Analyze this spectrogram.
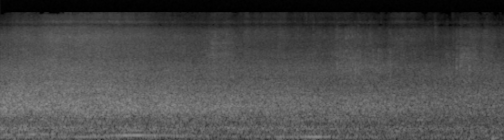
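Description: Traffic on a busy city street: a nearby vehicle's engine running low for about the first five seconds, then fading, over steady road noise.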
